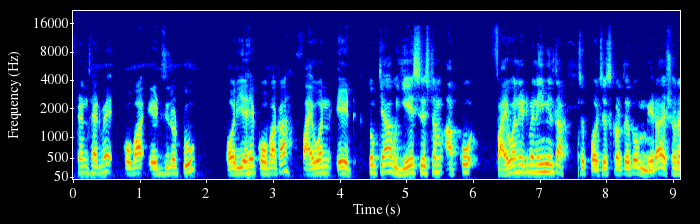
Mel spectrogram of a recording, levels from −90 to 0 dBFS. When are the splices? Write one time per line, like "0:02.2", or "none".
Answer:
0:04.3
0:07.6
